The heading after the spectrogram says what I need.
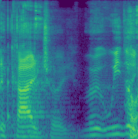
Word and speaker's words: calcio: We call it calcio. We don't How are you use saying it? Kaijo? calcio? Kaichu. Calcio. Like that? Yeah.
